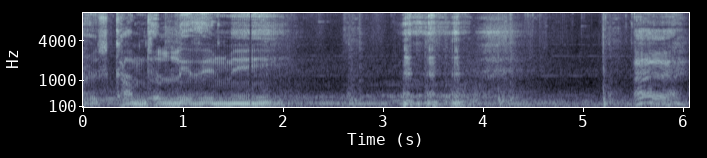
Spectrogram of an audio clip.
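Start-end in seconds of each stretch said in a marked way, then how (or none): 1.7-5.5 low, breathless gloating chuckle; evil chuckle. Acted. Emperor admiring his new form, low evil chuckle. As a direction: chuckle darkly to yourself, savouring it.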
